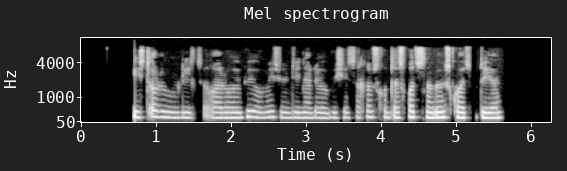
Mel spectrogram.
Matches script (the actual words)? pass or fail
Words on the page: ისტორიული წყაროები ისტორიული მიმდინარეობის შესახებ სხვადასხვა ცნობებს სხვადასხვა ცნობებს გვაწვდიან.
fail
